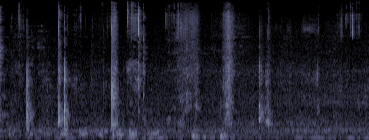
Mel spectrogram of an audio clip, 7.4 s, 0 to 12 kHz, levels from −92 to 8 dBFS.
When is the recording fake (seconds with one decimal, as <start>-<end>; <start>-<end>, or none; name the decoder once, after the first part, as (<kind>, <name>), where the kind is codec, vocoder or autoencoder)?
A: 5.7-7.4 (vocoder, BigVGAN v2)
